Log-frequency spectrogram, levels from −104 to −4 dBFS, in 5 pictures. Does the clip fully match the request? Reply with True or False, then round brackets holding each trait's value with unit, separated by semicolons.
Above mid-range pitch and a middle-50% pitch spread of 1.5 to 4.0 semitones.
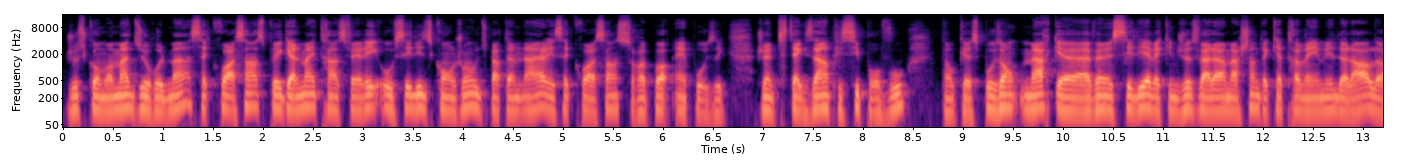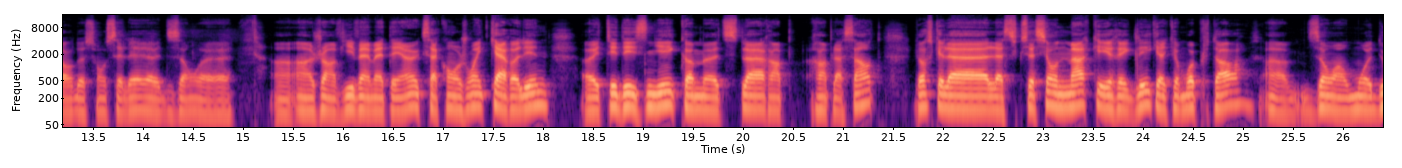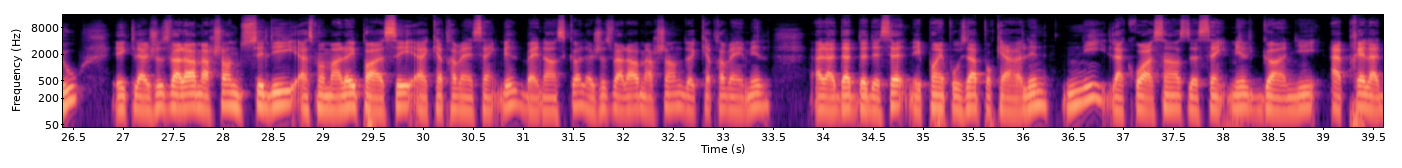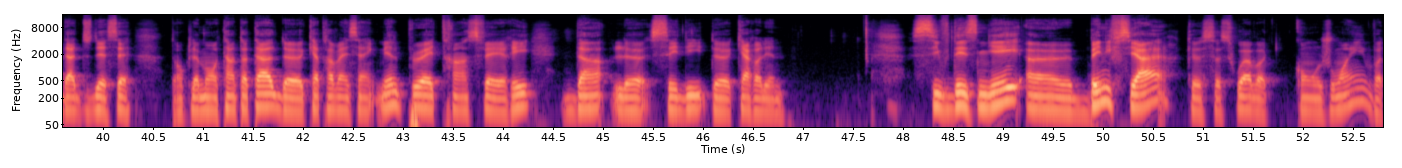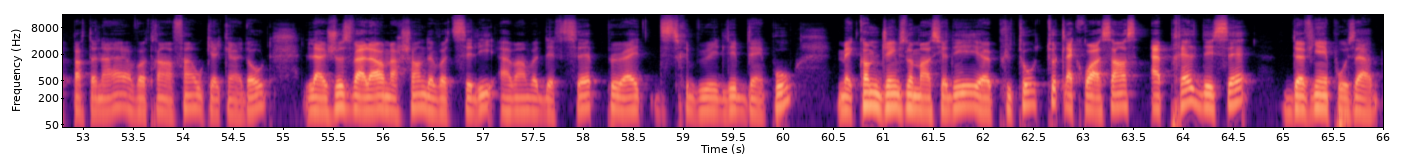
False (110 Hz; 2.9 semitones)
